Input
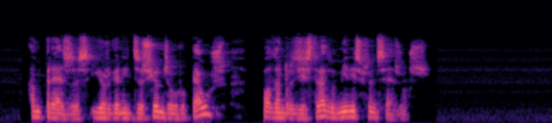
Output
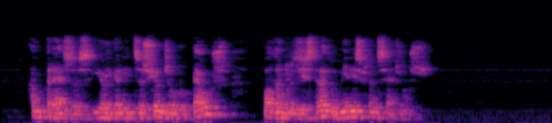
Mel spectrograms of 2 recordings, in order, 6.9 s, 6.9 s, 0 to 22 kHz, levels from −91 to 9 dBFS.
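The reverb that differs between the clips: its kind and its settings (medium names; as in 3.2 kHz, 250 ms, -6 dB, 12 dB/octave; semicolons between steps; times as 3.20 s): simulated room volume 320 m³, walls furnished, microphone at 2.2 m; trim -8 dB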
